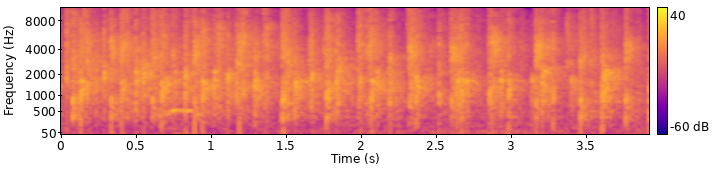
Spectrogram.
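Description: A burst of audience applause, many hands clapping quickly and unevenly in a dense, sustained patter that stays fairly loud throughout, with no one speaking over it.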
